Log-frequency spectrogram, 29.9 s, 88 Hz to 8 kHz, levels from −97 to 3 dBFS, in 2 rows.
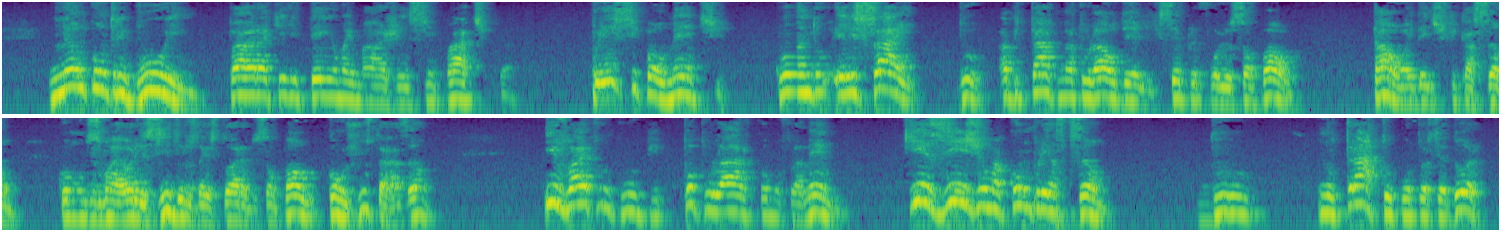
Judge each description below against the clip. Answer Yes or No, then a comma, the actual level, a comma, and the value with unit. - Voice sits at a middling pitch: Yes, medium, 165 Hz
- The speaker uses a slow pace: Yes, slow, 115 wpm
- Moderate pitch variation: No, wide, 5.8 semitones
